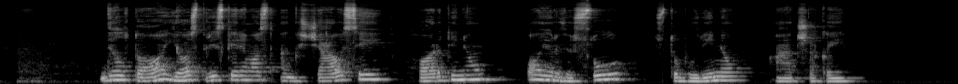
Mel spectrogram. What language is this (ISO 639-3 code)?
lit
